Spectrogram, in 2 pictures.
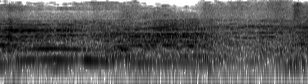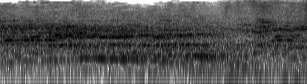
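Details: Several cattle mooing together in a dense, continuous chorus of overlapping drawn-out bellows with wavering pitch.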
